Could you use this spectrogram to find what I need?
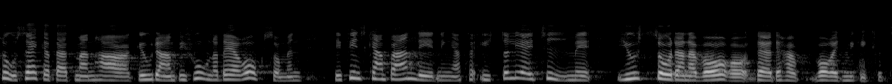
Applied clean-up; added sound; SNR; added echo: neural mask model Resemble Enhance denoiser.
